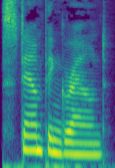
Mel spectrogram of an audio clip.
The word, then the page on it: stamping ground: American English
